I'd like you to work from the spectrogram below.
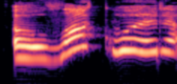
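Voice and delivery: cooing. A narrator's reading. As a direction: coo his name sweetly with urgency. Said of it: "I cooed again".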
